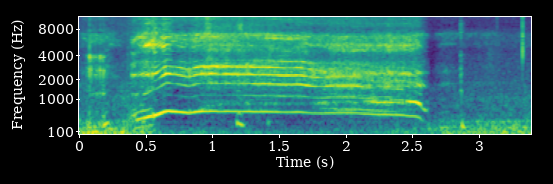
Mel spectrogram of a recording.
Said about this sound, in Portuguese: Ela faz um som de elefante. Aqueles elefantes africanos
